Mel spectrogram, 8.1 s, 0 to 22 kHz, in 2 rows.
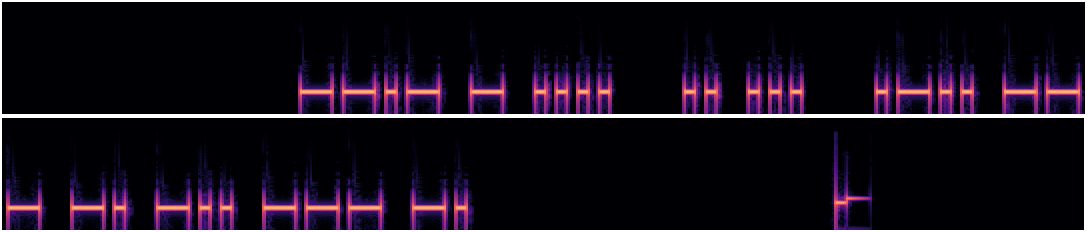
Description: Morse code, heard as a keyed tone, about 30 wpm, 700 Hz. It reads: QTH IS LONDON
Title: Common QSO Phrases 30wpm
